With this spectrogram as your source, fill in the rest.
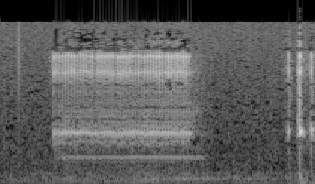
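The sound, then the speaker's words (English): A single ring tone sounds over the line for about a second, a steady buzzing tone of a call dialed to Pacific Seaboard Fidelity ringing at the other end, followed by a few faint clicks. “sat down by Amici's pet aversion and doodled with the dial.”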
